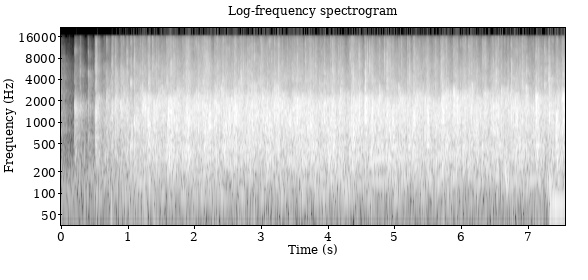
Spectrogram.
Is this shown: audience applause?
yes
